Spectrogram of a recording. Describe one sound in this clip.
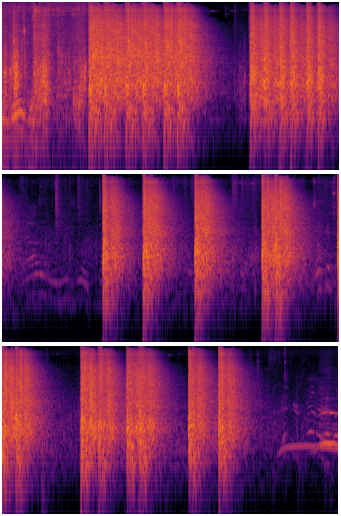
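Gunshots crack in quick bursts, echoing outdoors.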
